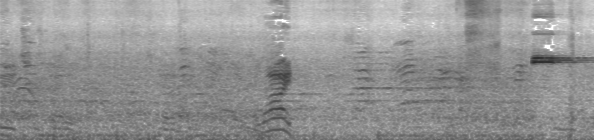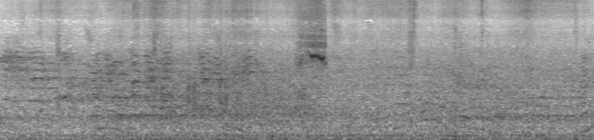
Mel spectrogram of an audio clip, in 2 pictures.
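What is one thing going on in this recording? Children shout to one another across a large echoing hall.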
